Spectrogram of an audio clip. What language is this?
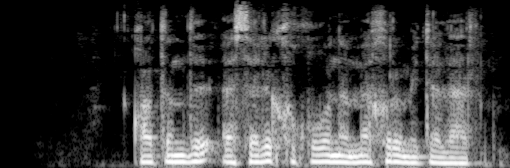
Bashkir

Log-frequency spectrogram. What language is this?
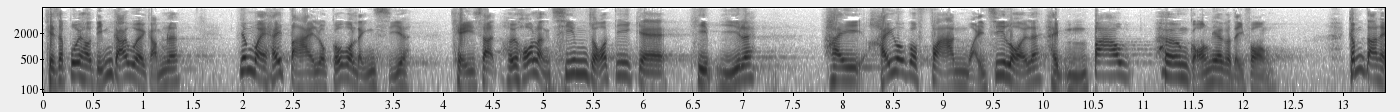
Cantonese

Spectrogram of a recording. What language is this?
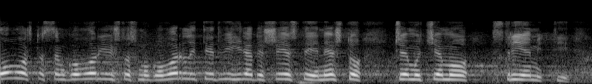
Serbian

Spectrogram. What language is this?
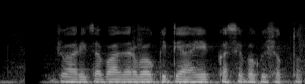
Marathi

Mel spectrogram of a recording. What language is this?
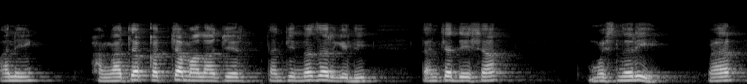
Konkani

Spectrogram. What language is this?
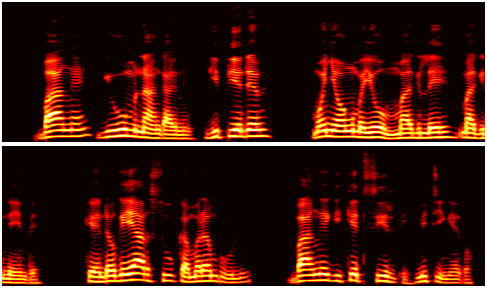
Luo (Kenya and Tanzania)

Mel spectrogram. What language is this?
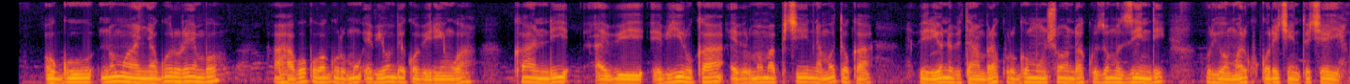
Nyankole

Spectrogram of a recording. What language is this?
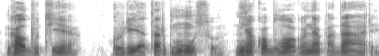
Lithuanian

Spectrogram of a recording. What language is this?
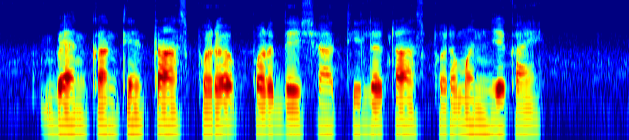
Marathi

